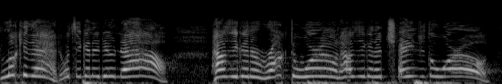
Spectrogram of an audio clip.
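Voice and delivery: excited disciples. Retold or imitated. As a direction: wonder aloud what Jesus will do next.

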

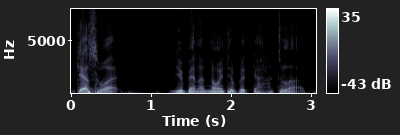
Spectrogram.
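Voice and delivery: usual speaking voice

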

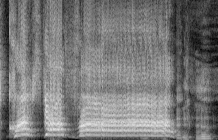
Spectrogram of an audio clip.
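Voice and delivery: monstrous drawn-out mock roar; hammed-up bellow in a distorted voice; angry morning mom. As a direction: imitate mom roaring the name, stretched long. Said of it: "But in the morning".

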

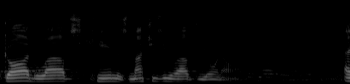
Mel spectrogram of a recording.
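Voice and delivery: slow down and mean every word; gentle earnest reassurance; sincere and tender. Real, not acted. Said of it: "can I just say".

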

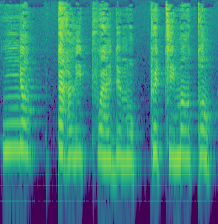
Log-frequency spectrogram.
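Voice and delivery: very high, slow squeaky pig; piglet refusing. A narrator's reading. Nouf Nouf answering the wolf, high and deliberate. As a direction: refuse slowly in a tiny high voice. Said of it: "répondit Nouf Nouf".

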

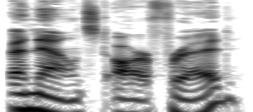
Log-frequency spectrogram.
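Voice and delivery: normal talking voice

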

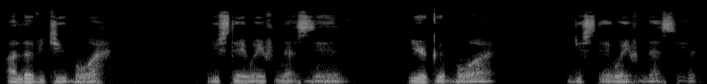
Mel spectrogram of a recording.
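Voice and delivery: low, soft fatherly warning; acted hushed reconciliation; tender stern father. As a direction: gently admonish the boy. Father forgives and warns son.

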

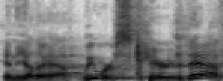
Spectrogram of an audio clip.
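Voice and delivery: words bubbling up through laughter; real laughter as the story lands; laughing. Real, not acted. Laughing at the memory.

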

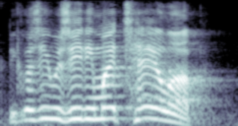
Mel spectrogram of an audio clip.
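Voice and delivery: indignant. Acted. Couple quarrel.

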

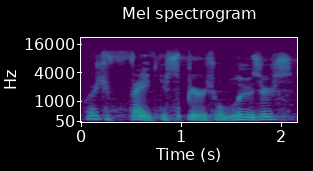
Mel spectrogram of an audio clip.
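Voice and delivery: soft, scornful put-down; contemptuous sneer. Shown as a demonstration. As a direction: sneer down at them like failures. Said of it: "you see a finger pointing".

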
